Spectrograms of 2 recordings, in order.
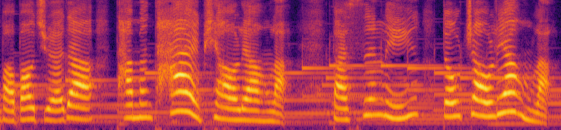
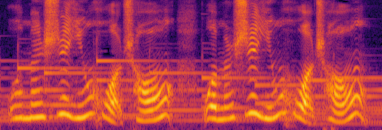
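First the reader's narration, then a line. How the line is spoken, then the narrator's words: Soft whisper. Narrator (Chinese): 一闪一闪的东西小声地说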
